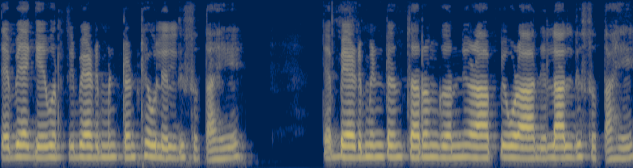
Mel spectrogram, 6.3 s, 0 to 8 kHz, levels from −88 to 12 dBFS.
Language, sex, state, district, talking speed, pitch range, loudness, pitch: Marathi, female, Maharashtra, Pune, 150 wpm, 195-205 Hz, -17 LUFS, 200 Hz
